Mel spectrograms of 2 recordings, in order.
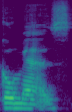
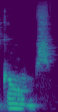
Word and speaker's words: Gomes: It's not Gomez. It's Gomes, and it's pronounced Gomes.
